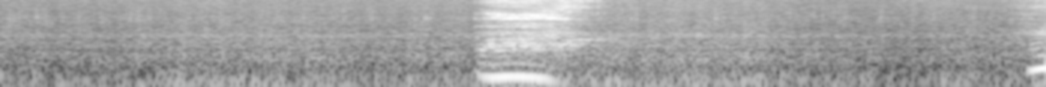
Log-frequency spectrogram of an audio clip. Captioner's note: sighs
